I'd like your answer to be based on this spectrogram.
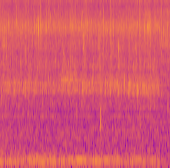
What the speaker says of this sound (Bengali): এইভাবে অল্প জল দিয়ে দিলাম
